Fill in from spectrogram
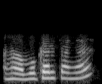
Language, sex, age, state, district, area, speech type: Goan Konkani, female, 18-30, Goa, Quepem, rural, conversation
